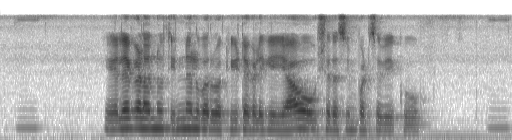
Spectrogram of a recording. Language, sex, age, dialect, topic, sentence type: Kannada, female, 18-24, Coastal/Dakshin, agriculture, question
